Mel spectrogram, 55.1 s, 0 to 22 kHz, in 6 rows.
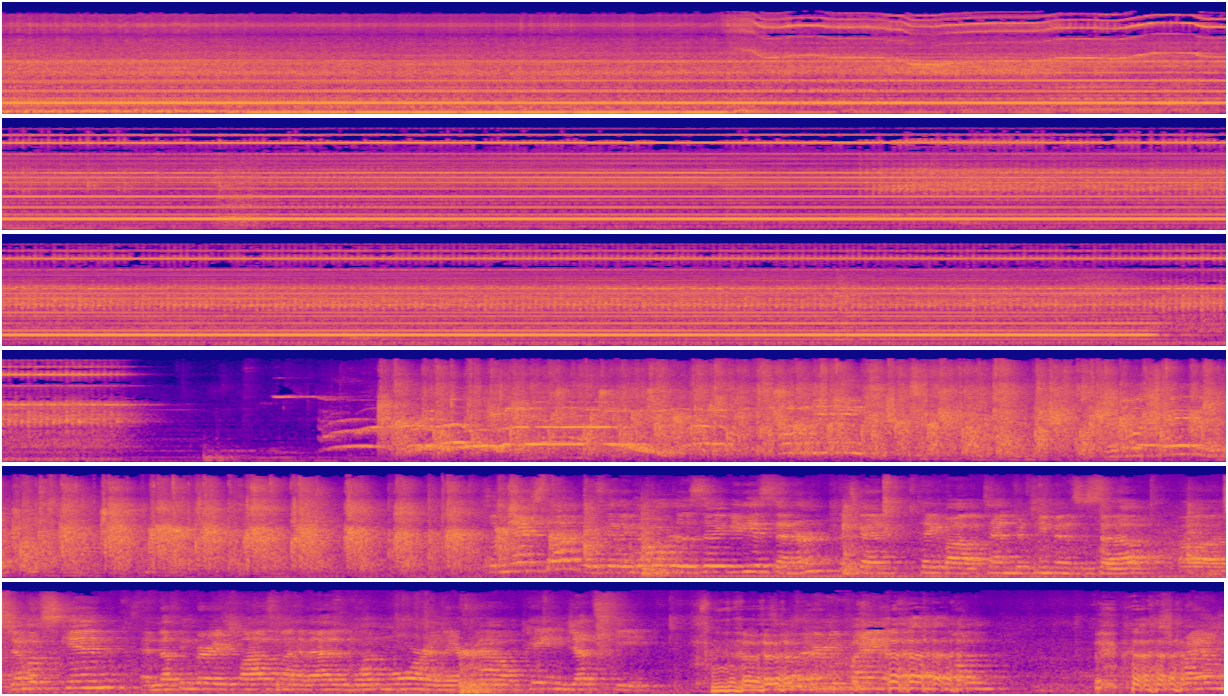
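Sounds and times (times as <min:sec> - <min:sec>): low hum: 0:00.0 - 0:29.9
electronic drones and whines: 0:00.0 - 0:30.0
wavering high tones: 0:00.0 - 0:30.1.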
